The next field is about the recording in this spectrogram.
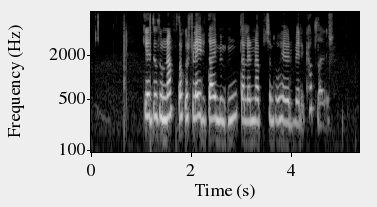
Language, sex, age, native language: Icelandic, male, 16, Icelandic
